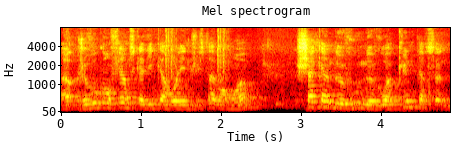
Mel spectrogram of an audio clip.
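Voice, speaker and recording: Speech at a moderate pace with ordinary pitch variation comes through noticeable background noise and audible room echo. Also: man. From southern France, Provence (Toulon). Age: 60s. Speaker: retired engineer, local election candidate. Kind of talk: public speech at campaign meeting. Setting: public meeting with audience.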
